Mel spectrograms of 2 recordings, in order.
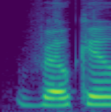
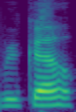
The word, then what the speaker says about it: Ruko: I used to pronounce Fujikoto Kato, like, and I used to say Roku instead of Ruko. Even though it's Ruko.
